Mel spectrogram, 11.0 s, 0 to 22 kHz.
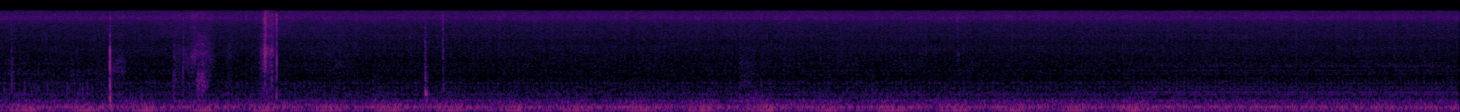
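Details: BMW E46 320d M47N diesel idling, quieter once at operating temperature; MAF, vacuum parts, hoses, filters replaced, EGR blocked, swirl flaps removed: low uneven idle with irregular lumpy pulse about once a second; rough idle, cause unknown.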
